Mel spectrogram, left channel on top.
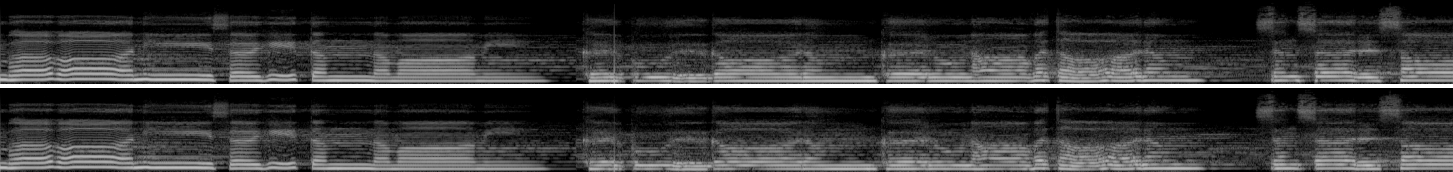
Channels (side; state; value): both; normal; correlation 0.82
